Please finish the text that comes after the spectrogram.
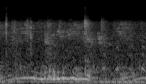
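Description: Pigeons coo softly in a loft, a low rolling warble rising and falling through the moment over faint background hiss, with no talk.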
